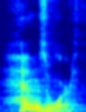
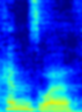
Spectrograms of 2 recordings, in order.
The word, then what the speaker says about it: Hemsworth: So make sure that you're saying that W as a W, not a V, and make sure that you're pronouncing the R correctly. So worth, and altogether, Hemsworth.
